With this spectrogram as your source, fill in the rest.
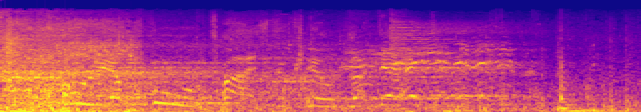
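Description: A horse neighs and whinnies in the Skyrim Elysium Remastered video game, its cries fairly clear, with faint hoof clip-clops and game effects underneath.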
